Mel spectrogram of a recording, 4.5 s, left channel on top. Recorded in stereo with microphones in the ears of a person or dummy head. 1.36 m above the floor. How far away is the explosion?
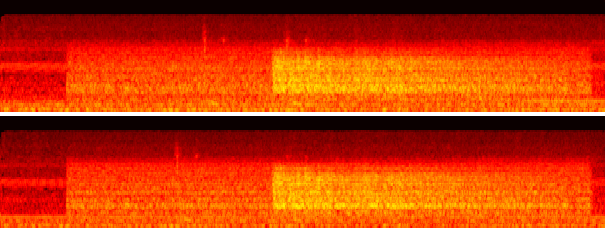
About 1.1 m.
